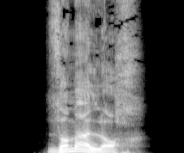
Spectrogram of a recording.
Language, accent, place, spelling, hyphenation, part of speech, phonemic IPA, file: German, Germany, Berlin, Sommerloch, Som‧mer‧loch, noun, /ˈzɔmɐˌlɔx/, De-Sommerloch.ogg
- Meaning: silly season; slow news day (time during the summer break when the media resort to reporting largely inconsequential stories)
